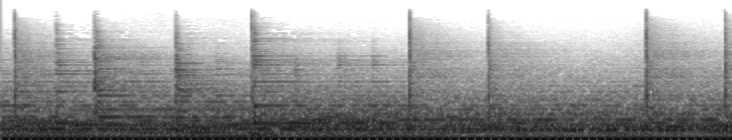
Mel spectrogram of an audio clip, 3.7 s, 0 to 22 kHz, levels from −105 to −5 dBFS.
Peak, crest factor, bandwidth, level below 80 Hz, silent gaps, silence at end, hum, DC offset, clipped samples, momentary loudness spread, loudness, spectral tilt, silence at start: -4 dBFS; 10 dB; 7.2 kHz; -16 dBFS; none; 0 s; none; under 0.1%; under 0.1%; 2 LU; -18 LUFS; -8 dB/octave; 0 s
